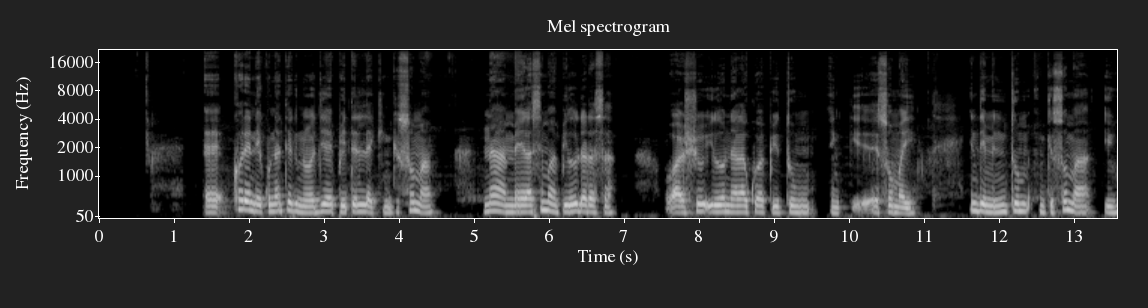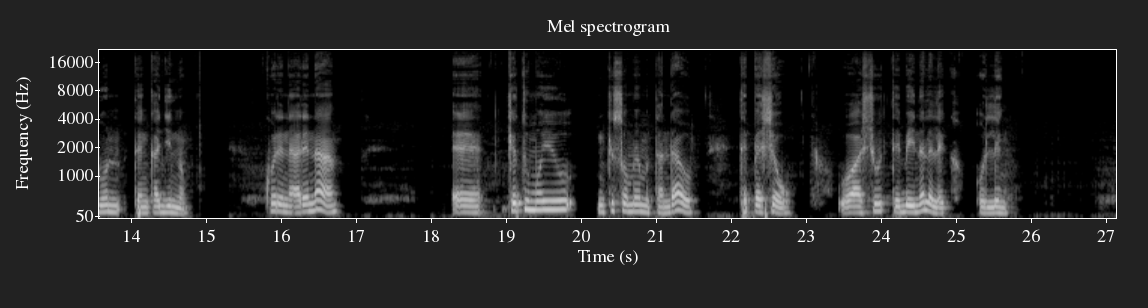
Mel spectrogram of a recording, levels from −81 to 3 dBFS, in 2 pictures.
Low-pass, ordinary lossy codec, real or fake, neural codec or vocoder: none; none; fake; vocoder, 44.1 kHz, 128 mel bands every 256 samples, BigVGAN v2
